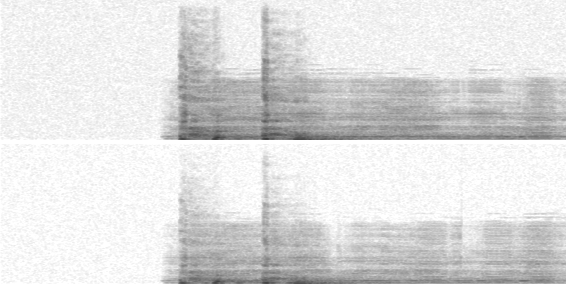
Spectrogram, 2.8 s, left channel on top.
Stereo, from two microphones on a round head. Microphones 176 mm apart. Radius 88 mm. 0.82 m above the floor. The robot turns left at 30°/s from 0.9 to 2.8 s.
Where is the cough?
30° left (ahead or behind), 0.7 m; by 1.7 s 20° left (ahead or behind), 0.7 m.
